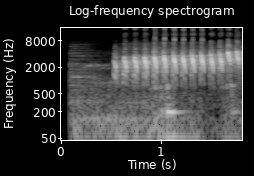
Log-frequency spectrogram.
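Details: Dawn song of a male kapas tembak (white-eye), used as tutor audio for songbirds: a brief run of about thirteen clipped, rapidly repeated chips, each rising slightly.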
